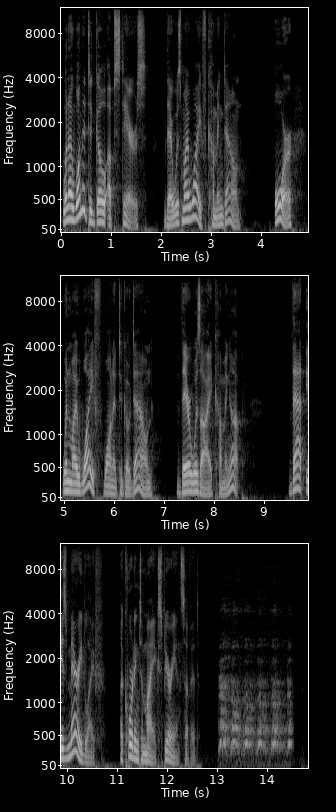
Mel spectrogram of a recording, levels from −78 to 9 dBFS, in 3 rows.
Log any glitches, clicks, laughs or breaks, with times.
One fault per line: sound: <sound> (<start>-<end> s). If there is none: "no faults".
sound: bark (13.0-14.6 s)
